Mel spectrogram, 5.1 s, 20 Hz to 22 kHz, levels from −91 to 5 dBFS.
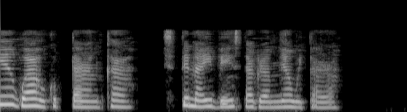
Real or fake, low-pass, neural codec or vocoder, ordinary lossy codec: real; 7.2 kHz; none; AAC, 32 kbps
